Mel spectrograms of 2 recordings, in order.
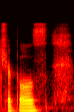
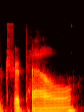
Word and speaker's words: Tripel: a tap or something it is just pronounced double and triple like regular but that that's one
